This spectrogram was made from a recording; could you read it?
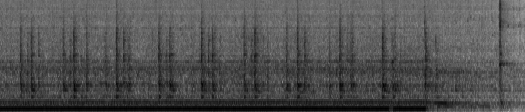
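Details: Rock-cutting saw running: steady motor hum with sharp regular knocks about four per second until it spins down; cause unknown, owner wonders if it's the water shield.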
